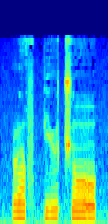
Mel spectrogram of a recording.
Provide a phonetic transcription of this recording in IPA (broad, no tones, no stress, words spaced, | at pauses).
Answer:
ɭɐ̃fpʲʉ t͡ʃõ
